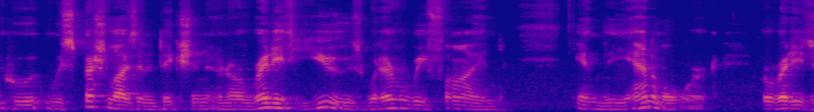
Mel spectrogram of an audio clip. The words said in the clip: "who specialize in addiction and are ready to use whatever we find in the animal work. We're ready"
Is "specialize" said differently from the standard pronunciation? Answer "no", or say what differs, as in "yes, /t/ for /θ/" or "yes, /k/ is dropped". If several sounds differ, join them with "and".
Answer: no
